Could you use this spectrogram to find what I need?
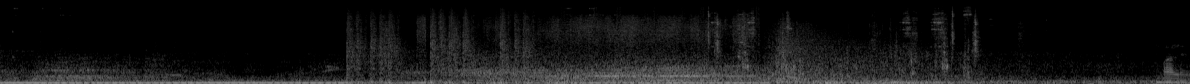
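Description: Flames crackle nearby.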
